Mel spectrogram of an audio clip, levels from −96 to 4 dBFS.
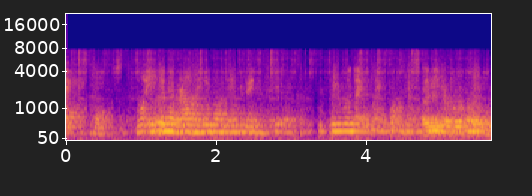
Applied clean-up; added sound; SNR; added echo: neural separator model SepFormer DNS4.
